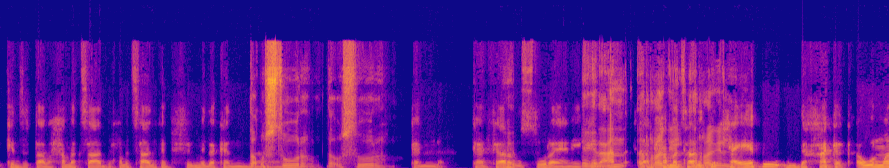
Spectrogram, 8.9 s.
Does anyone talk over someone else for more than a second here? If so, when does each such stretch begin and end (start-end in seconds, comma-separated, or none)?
5.8-7.4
